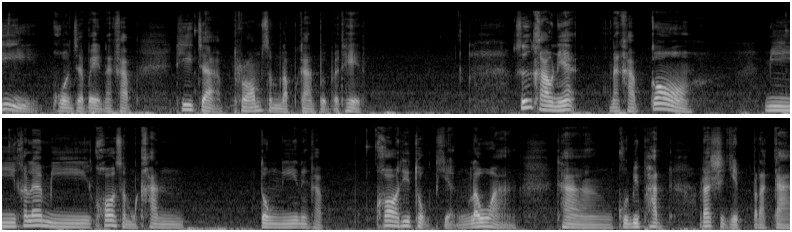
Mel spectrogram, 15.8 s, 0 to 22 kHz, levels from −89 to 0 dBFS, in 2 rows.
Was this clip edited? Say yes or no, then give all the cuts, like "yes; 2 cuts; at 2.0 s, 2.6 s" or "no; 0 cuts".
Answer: yes; 2 cuts; at 1.0 s, 6.4 s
